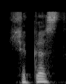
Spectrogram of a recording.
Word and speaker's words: शिकस्त: आप इसको शिकस्त ही पढ़ें। शिकिस्त पढ़ेंगे तो लोग कहेंगे कि आजम साहब ने चवल ही मारी है। समझ तो गया हूँ सर। ठीक है जी। साइलेंट समझ गया। हाँ जी। जी सर। तो आपने शिकस्त ही पढ़ना है।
